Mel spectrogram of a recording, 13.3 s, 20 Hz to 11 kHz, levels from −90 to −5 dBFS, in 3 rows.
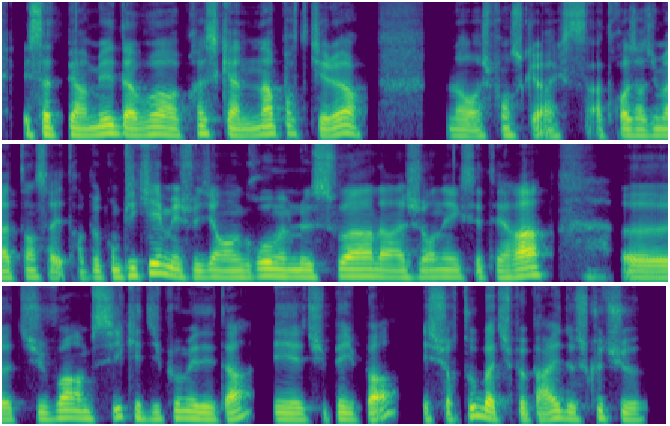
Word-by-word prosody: et - - -4
ça 125 - +5
te 105 - -15
permet 125 +4 +3
d'avoir 115 -2 +3
presqu'à 135 -3 0
n'importe 135 +5 0
quelle 110 +1 0
heure. 140 -3 +3 0.6
Non, 100 -2 -1
ouais, 95 - -4
je 105 - -8
pense 110 -2 -4
qu'avec 100 +1 -4
ç - - -7
à - - -5
3 105 +1 -1
heures 105 - -2
du 110 - -5
matin, 105 +2 -1
ça 110 - -5
va - - 0
être - - -14
un - - -11
peu 110 +1 -5
compliqué. 135 - +2
Mais, 145 -6 +2
je 110 - -6
veux 115 - -2
dire, 115 0 -1
en 110 0 0
gros, 125 +4 +3
même 120 -2 +1
le 115 - +1
soir, 125 +2 +3
dans 115 -1 +1
la 110 - -1
journée 115 +2 -3
et - - -6
cetera, 110 +7 +4 0.5
heu, 105 0 +1
tu 115 +2 -6
vois 135 +5 +2
un 125 -1 0
psy 125 +5 -3
qui 150 - -6
est - - -8
diplômé 120 +3 -2
d'État 115 +3 +1
et 110 -2 0
tu 105 +1 -10
payes 110 -2 -2
pas - - +2 0.2
et - - -4
surtout, 160 - -2
bah, 140 - +6
tu 105 - -8
peux 105 - -3
parler 125 +5 0
de 115 - -2
ce 105 - -8
que 130 - -4
tu 120 -2 -4
veux. 100 0 -4
115 Hz, 290 wpm, -22 LUFS, 110-125 Hz, 0.6 s, bah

